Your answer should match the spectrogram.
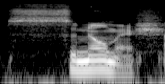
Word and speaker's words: Snohomish: Snohomish. – Oh, very similar. Then. – Yeah. – Okay. – The O and the N is flippy-floppy. – So Jennifer from Snohomish messaged to say that it is indeed, well, this was a Better Know listener we did recently, mm-hmm.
